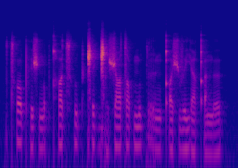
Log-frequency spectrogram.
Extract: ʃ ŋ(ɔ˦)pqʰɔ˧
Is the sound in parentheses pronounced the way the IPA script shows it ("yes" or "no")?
no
